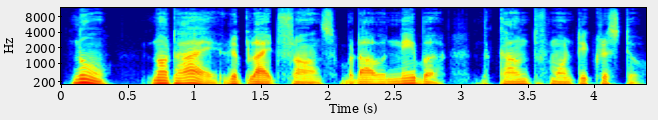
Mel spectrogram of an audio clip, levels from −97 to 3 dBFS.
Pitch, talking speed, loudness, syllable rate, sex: 100 Hz, 180 wpm, -20 LUFS, 4.7 syllables/s, male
